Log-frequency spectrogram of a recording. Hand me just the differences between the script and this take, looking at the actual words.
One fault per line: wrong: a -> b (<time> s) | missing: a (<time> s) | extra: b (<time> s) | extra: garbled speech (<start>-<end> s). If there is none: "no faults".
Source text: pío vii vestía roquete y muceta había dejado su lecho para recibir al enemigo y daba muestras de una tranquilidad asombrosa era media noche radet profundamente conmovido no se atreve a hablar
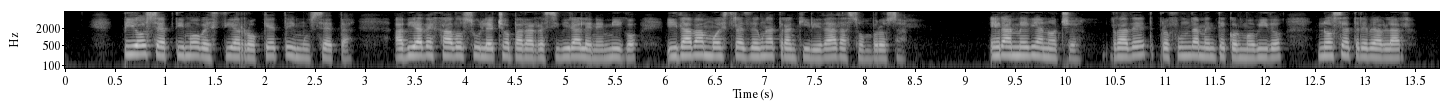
no faults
